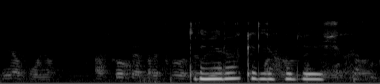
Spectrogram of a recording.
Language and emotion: Russian, sad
